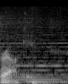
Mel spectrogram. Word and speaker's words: Relke: Hi, my name is KJ Relke. You've probably seen my name pop up in the lower left of the corner and been like, how do you say his last name? It's pronounced Relke.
